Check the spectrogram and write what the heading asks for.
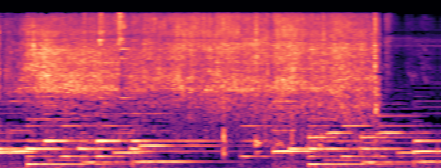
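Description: Black chicken pieces sizzling in hot oil in a wok as a metal ladle stirs them; the sizzle cuts off suddenly near the end. Background music with sustained notes plays underneath.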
